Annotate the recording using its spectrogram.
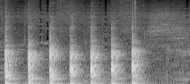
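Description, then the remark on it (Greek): Seven quick, evenly spaced knocks on a wooden door, fairly loud, each with a short hollow thud, followed by a moment of quiet. “Στην Αγγλία θα είχαν πάει στο βαρ, θα είχαν χτυπήσει την πόρτα.”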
